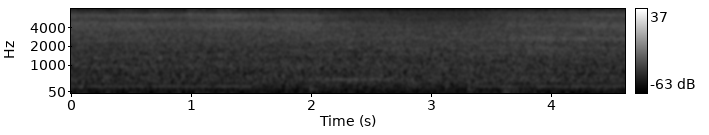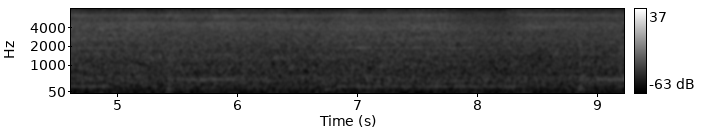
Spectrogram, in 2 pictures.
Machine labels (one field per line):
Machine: slide rail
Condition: normal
